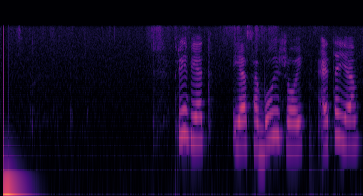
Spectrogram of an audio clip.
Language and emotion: Russian, positive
